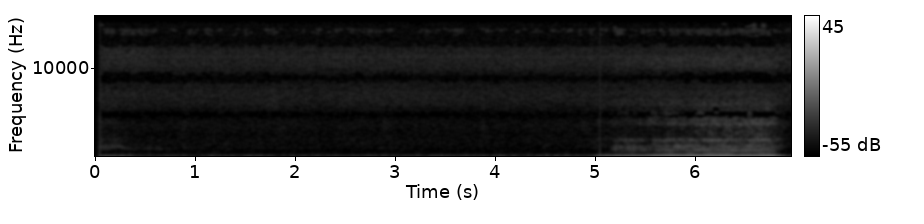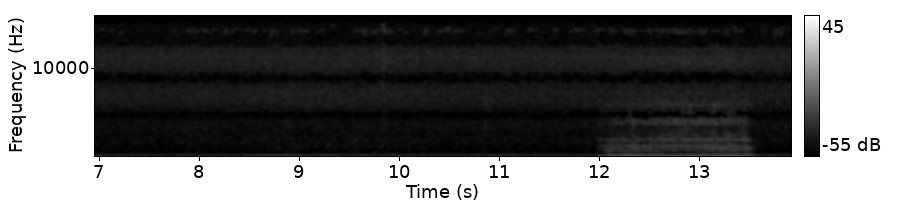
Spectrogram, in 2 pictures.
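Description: Two deep, rumbling snores roughly seven seconds apart over a quiet room; a sleeping dog snoring.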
